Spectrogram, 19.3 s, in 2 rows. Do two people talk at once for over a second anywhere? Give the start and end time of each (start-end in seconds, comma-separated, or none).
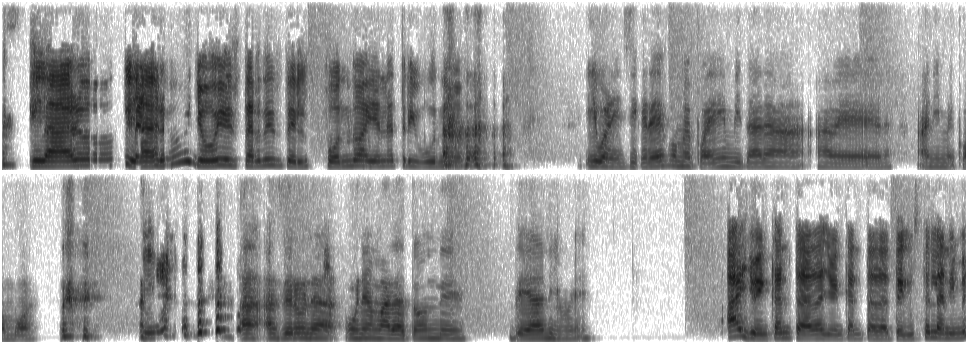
none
